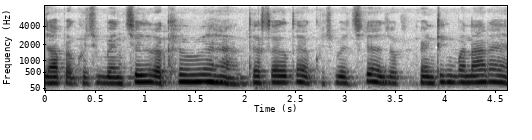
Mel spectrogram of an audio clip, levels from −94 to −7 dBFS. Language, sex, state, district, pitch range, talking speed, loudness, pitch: Hindi, male, Bihar, West Champaran, 170-195 Hz, 220 wpm, -15 LUFS, 180 Hz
